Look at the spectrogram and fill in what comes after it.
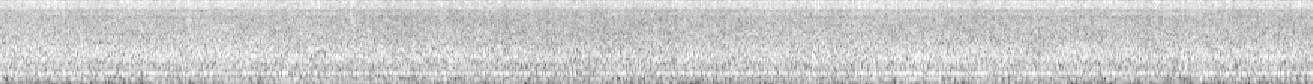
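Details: Real-time sound of bees visiting a feeder: a softer, even hum of many wings, a low drone with a shimmering higher layer, steady for nearly nine seconds without music or speech.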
